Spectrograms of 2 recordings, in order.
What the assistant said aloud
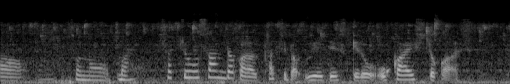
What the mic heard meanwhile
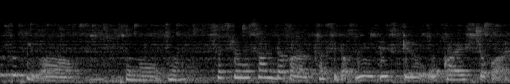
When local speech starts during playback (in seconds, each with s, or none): none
